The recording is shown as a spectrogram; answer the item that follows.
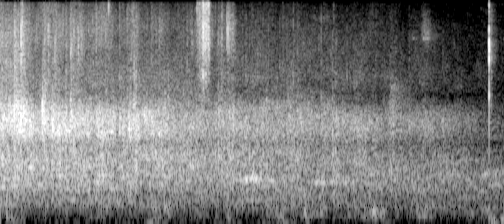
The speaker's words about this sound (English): Won't you give the Lord a hand clap of praise as you take your seats?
